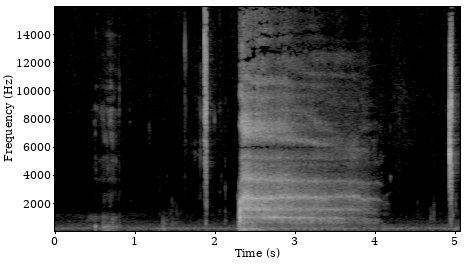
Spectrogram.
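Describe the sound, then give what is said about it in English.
A sip of Woodford Reserve bourbon whiskey: a sudden airy slurp that trails off over about two seconds, framed by small mouth or glass clicks, with no talking. “I'm taking a sip of a little Woodford Reserve here.”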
